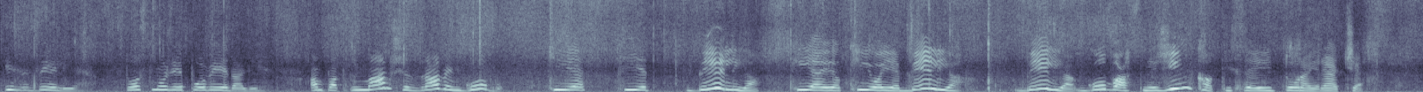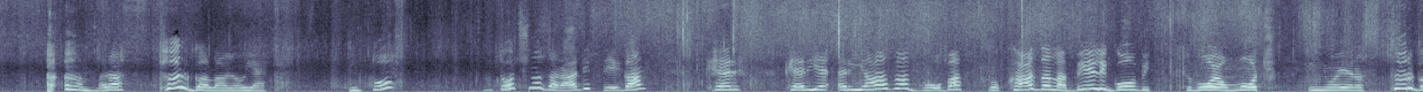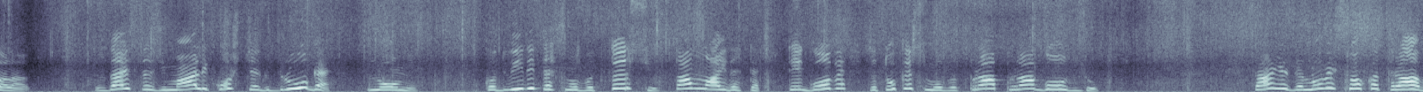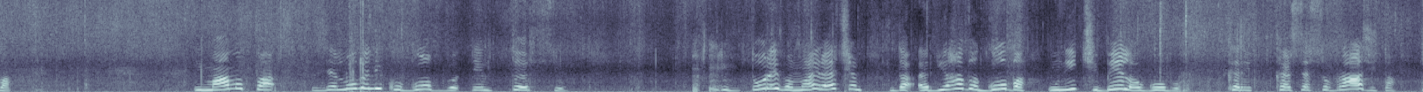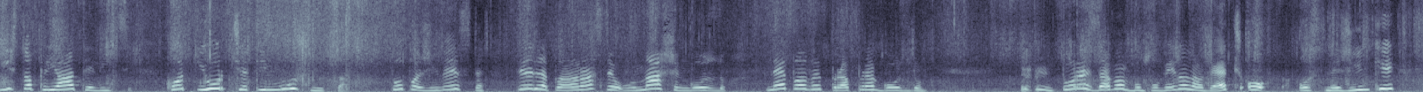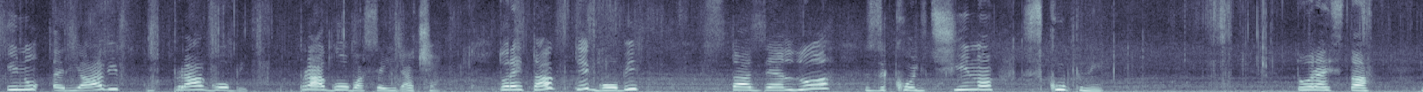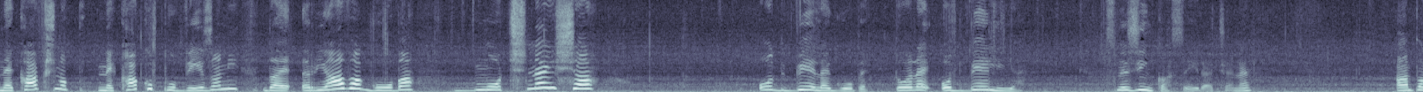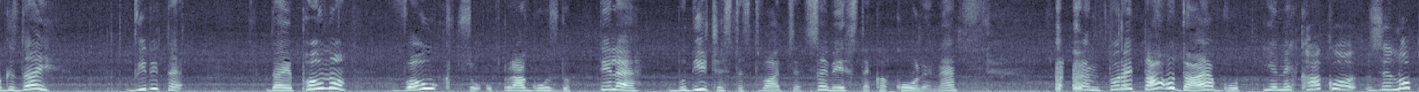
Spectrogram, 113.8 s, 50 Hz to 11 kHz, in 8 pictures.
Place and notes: Trije ribniki, Podova, Slovenia - lecture: on mushrooms
short lecture on mushrooms while walking on a path through reeds
Rače, Slovenia, 11 November 2012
